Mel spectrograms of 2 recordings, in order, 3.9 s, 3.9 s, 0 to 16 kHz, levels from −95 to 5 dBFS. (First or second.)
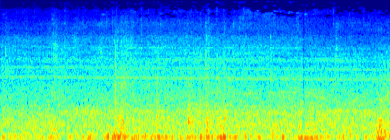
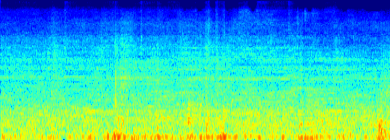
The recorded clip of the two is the first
